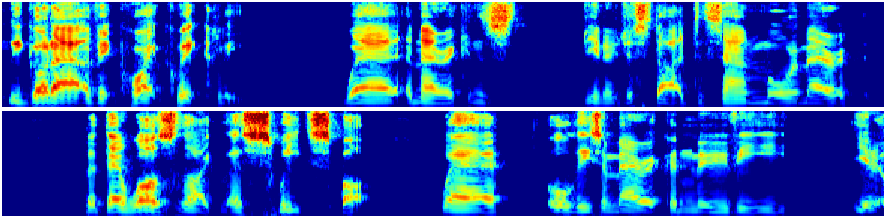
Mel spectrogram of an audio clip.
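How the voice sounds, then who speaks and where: Rambling, low-voiced male podcast co-host. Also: fairly bright tone, smooth. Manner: rambling, heavy use of "like". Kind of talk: casual film review chat.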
